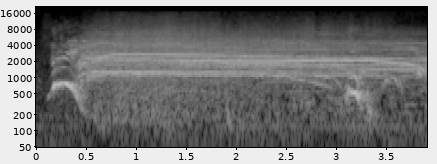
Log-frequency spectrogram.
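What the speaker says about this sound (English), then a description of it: "Everyone, on the count of three, I need everyone to scream." An audience screams together at a live expo event, a sudden loud shared burst of high shrieks that swells in and holds steady for several seconds, with scattered individual yells trailing near the end.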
